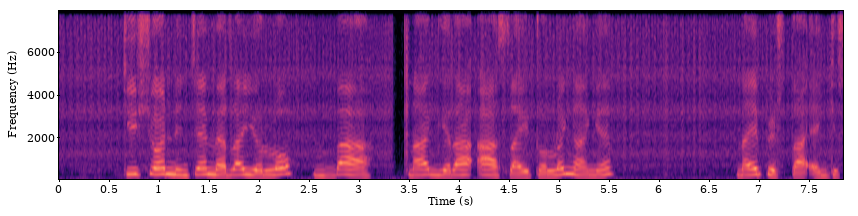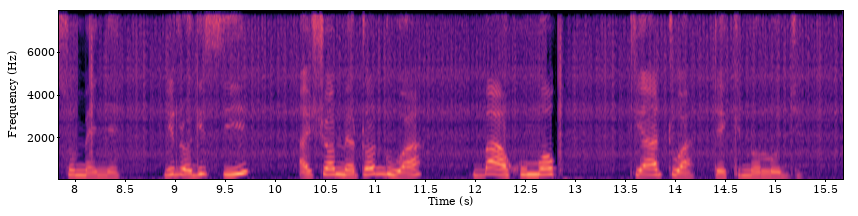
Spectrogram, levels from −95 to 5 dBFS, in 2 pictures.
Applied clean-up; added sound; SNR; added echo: none; Coin (dropping); 19 dB; none.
